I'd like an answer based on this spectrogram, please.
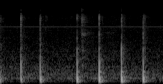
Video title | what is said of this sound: Making Bread | it's got that nice lighter pitched hollow sound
